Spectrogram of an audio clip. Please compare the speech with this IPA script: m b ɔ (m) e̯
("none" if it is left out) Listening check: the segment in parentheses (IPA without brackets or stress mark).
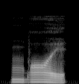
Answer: none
